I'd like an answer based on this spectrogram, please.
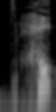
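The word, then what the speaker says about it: Haight: we would go to this area called um hate street it's spelled h-a-i-g-h-t it's pretty famous san francisco neighborhood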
